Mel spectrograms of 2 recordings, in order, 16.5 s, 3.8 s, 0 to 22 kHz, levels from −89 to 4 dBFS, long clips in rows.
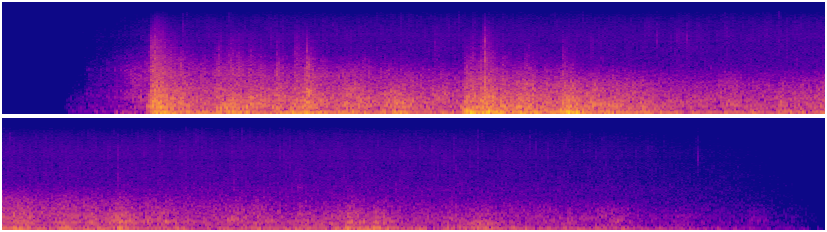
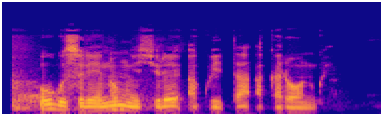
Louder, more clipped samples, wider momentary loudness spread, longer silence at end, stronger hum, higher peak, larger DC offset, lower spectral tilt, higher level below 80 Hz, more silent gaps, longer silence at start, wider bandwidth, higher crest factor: second, -26 LUFS vs -15 LUFS; neither; first, 25 LU vs 11 LU; first, 1.95 s vs 0.65 s; neither; about the same, -4 dBFS vs -2 dBFS; neither; first, -7.5 dB/octave vs -5.5 dB/octave; first, -26 dBFS vs -50 dBFS; neither; first, 1.2 s vs 0.1 s; about the same, 9.8 kHz vs 9.2 kHz; first, 22 dB vs 14 dB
